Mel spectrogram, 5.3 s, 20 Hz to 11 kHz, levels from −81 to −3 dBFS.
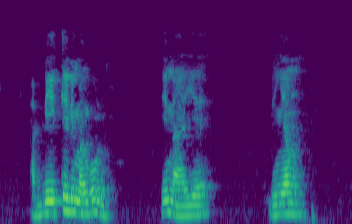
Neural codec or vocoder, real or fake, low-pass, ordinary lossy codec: none; real; 7.2 kHz; MP3, 64 kbps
